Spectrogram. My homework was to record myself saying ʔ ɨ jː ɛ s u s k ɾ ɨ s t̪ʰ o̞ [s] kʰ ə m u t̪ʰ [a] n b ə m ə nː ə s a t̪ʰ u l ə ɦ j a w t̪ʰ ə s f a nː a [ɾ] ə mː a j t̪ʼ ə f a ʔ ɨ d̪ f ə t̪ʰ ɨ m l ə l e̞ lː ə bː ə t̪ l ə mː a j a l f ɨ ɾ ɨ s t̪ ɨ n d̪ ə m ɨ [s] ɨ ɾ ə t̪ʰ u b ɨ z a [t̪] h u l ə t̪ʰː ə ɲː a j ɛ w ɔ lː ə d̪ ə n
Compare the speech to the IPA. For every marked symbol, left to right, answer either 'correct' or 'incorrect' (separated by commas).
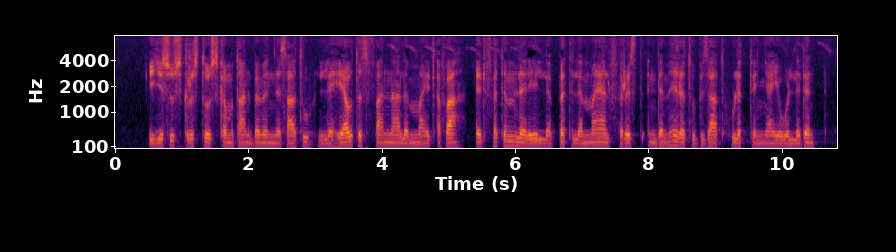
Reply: correct, correct, incorrect, incorrect, correct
